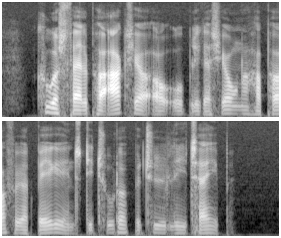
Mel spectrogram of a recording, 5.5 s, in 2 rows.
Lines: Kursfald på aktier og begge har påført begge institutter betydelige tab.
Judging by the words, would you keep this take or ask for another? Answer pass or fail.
fail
